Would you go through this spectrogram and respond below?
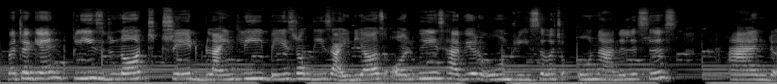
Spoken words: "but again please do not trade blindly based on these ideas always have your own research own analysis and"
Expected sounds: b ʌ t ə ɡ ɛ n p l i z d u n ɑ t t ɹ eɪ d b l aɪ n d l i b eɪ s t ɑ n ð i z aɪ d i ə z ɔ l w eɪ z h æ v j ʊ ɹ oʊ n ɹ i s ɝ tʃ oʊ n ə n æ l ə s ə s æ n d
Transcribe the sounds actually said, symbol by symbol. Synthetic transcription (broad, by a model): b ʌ t ə ɡ ɛ n p l i z d u n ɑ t t ɹ eɪ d b l aɪ n d l i b eɪ s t ɑ n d i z aɪ d i ə z ɔ l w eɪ z h æ v j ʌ ɹ oʊ n ɹ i s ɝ tʃ oʊ n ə n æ l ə s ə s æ n d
